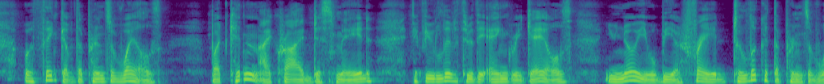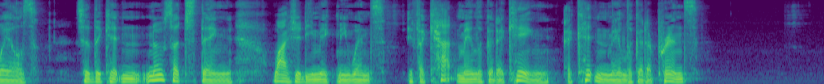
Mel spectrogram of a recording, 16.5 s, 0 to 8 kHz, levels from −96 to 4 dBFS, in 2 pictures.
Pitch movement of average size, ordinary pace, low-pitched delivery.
No: average, 4.2 semitones; fast, 220 wpm; very low, 95 Hz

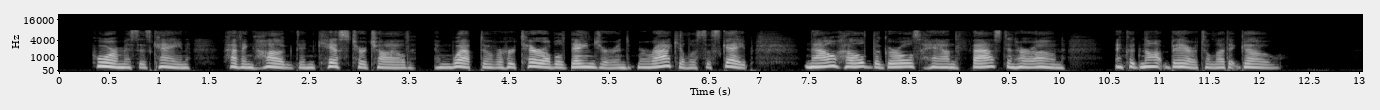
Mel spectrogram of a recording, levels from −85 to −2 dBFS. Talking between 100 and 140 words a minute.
No: average, 160 wpm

